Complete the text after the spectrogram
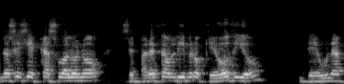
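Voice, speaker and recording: With ordinary pitch variation, a man's voice comes out somewhat breathy. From Spain, Madrid; teen years in Germany. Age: 60s. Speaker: virologist, professor and author. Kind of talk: interview. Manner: hesitant, many fillers and restarts.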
